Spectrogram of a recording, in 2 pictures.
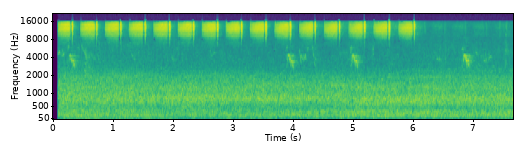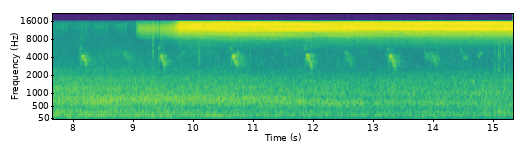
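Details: Cicada. A cicada starts with sharp, high-pitched buzzy pulses, about three each second, then pauses before launching into a continuous shrill drone. Faint chirps sound softly in the background.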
